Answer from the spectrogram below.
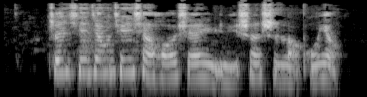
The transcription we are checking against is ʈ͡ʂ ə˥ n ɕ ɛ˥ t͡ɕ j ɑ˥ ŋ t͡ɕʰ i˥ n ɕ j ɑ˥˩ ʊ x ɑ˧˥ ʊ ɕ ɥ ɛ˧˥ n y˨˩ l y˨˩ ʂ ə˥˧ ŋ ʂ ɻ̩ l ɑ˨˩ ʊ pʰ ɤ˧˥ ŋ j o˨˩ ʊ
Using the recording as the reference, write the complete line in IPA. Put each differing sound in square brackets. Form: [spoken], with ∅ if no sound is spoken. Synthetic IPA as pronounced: ʈ͡ʂ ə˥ n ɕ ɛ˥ t͡ɕ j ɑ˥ ŋ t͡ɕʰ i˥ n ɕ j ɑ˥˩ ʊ x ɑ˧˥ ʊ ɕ ɥ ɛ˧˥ n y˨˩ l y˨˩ ʂ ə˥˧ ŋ ʂ ɻ̩ l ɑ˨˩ ʊ pʰ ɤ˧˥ ŋ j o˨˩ ʊ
